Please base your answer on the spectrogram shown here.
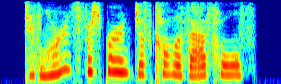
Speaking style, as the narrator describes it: I whispered to Michael

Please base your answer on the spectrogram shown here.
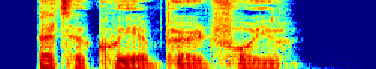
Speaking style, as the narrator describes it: Combeferre whispered to Enjolras

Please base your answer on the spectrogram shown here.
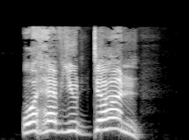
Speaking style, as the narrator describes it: cried Charlie

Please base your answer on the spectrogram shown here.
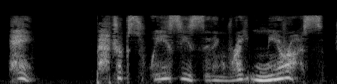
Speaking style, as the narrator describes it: she whispered

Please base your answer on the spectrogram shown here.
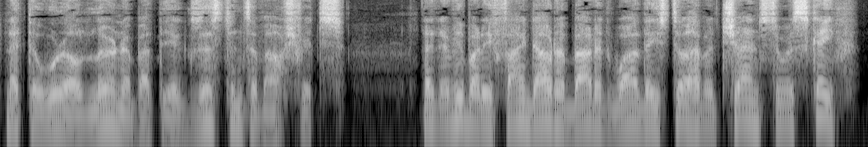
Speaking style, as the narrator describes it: One of them was muttering

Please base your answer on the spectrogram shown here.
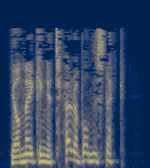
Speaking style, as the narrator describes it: I gasped

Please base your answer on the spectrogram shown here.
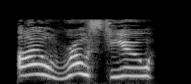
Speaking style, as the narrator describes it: I shouted at the king

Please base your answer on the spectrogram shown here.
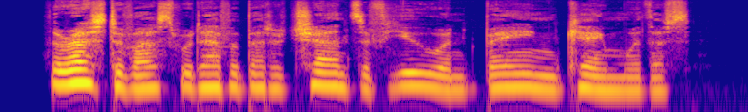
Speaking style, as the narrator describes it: she said in a low voice

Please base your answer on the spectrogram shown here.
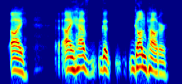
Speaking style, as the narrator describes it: TJ stuttered

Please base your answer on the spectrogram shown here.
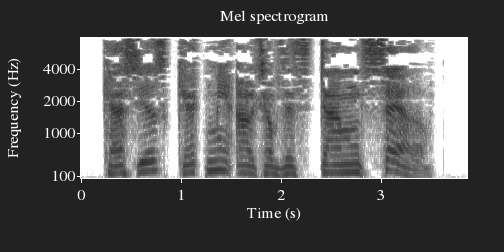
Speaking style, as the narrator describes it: Antonia hisses

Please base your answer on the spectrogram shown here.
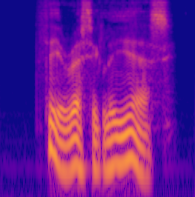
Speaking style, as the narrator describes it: I sighed

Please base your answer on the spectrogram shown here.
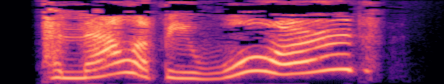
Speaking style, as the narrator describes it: Mindy Parker bellowed

